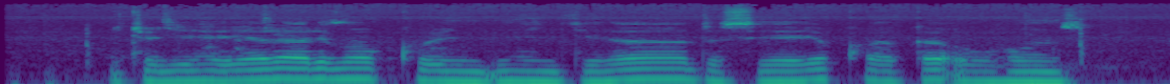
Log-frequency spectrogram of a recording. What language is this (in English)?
Kinyarwanda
